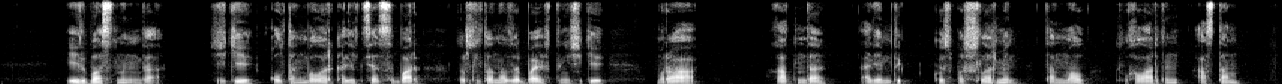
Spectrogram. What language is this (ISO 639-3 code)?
kaz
